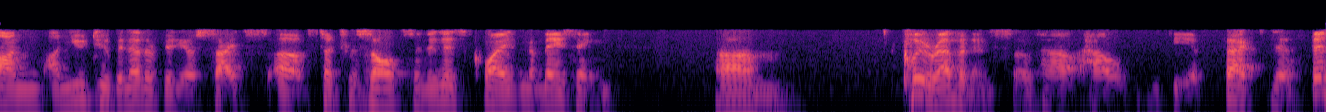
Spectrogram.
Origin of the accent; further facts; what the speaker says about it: Scotland, United Kingdom; Being Scottish myself, I have a lot of bagpipe music saved in my archives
